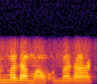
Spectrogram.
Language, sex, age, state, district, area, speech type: Tamil, female, 60+, Tamil Nadu, Mayiladuthurai, urban, conversation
